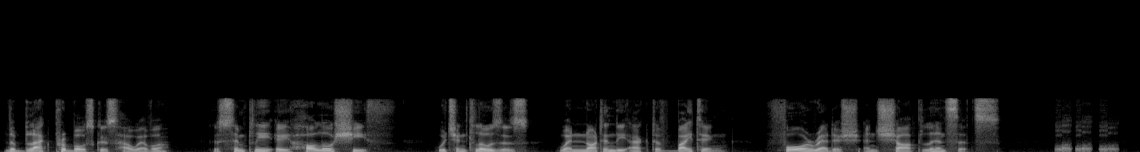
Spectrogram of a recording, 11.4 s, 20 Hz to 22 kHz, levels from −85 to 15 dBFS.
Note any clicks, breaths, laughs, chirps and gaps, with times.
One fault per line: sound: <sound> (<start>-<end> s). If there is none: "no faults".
sound: laugh (10.6-11.2 s)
